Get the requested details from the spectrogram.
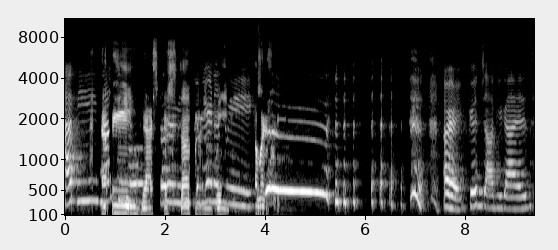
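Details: Adult speech therapist with a small group; no speech disorder.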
